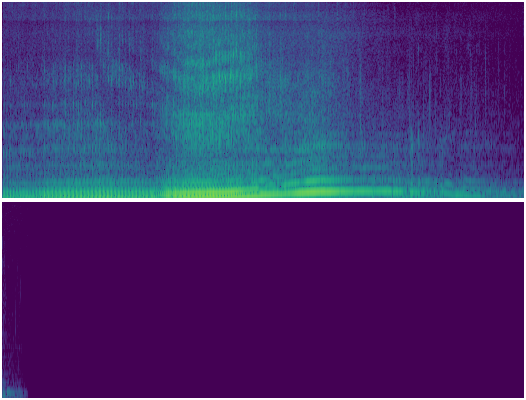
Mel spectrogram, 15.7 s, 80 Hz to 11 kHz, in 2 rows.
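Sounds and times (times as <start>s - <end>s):
Ferrari 458 passing fast outside: 0.4s - 7.8s.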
